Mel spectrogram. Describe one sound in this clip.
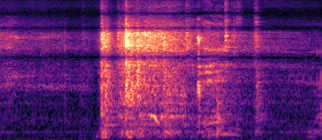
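A metal oven rack slides out with a scraping rattle.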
